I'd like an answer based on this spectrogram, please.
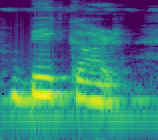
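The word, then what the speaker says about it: baker: A is sounded as A, and by adding B, bay. Okay, one syllable. And in the same way with ER, R, by adding K with ER, it will sound like car.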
